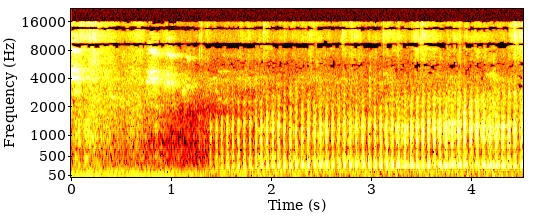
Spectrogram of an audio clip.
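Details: Guinea pig brothers, both males, competing for dominance; after a quiet start with low hum, a rapid pulsed rumble builds and continues steadily, pulses coming around 200 per minute.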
